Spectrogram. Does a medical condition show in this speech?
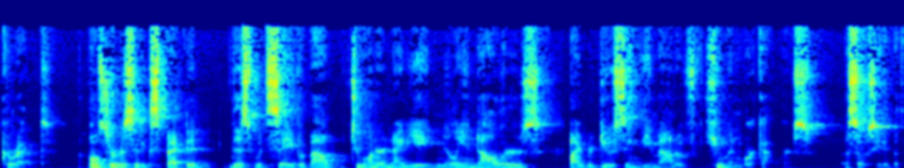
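No.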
